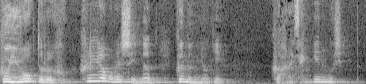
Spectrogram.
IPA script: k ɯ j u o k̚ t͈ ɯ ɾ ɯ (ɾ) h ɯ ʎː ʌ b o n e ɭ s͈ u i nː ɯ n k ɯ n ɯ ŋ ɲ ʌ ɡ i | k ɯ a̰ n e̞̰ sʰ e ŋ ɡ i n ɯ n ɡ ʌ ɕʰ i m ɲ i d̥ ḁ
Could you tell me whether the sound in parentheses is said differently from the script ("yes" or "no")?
yes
